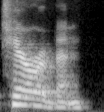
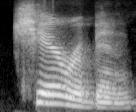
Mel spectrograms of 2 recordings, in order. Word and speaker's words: Cherubin: your name oh well it's cherubin cherubin there it goes like the cherubs so it's like you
